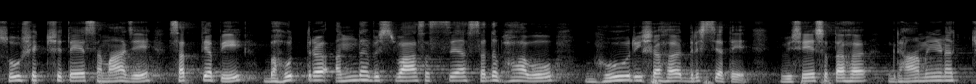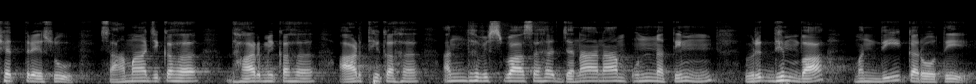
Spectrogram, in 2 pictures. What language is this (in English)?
Sanskrit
